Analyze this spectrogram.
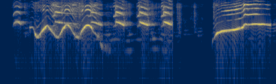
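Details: Common hill myna from Kalimantan giving varied calls: a looping wavering whistle repeated three times, a run of short harmonic notes, then a long rising whistled note held to the end.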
